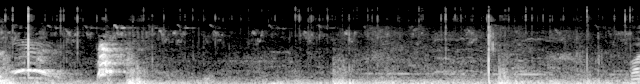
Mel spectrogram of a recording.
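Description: Dry grass burning, with a low rushing sound and a few isolated sharp crackles. A man's voice is heard briefly in the first two seconds.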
